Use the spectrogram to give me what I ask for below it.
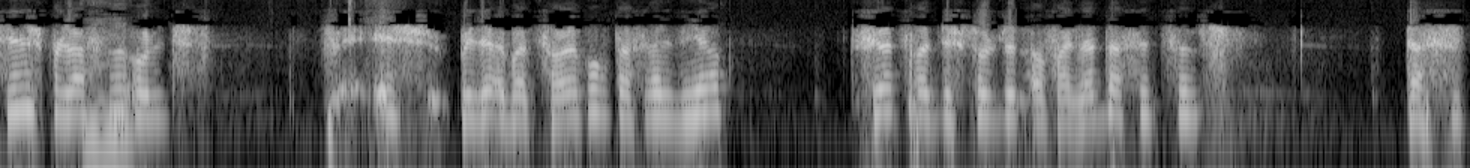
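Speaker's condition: Spinal muscular atrophy; never able to stand, formerly wheelchair, earlier night-only ventilation, progressive muscle weakness, scoliosis; bedridden for 10 years, cannot breathe without mask ventilation, eats only lying in bed

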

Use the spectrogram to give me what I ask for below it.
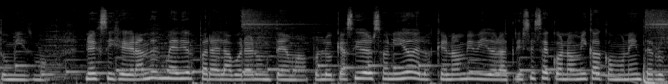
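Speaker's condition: No condition

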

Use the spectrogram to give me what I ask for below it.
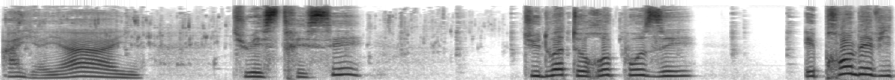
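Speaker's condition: No condition

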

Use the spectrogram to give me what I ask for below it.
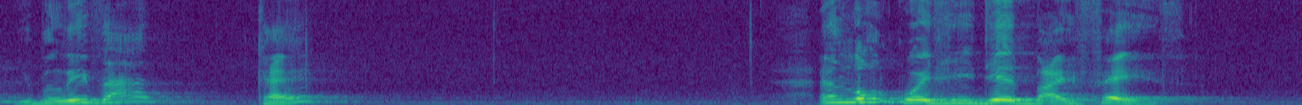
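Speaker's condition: ALS (Lou Gehrig's disease); no cure

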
